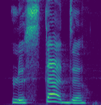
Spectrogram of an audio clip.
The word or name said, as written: Le stade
